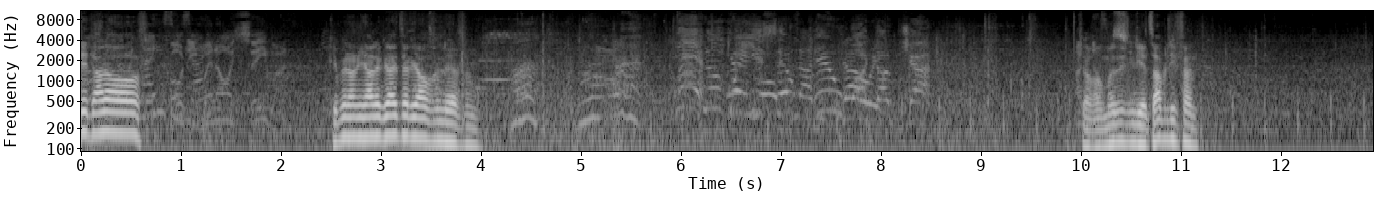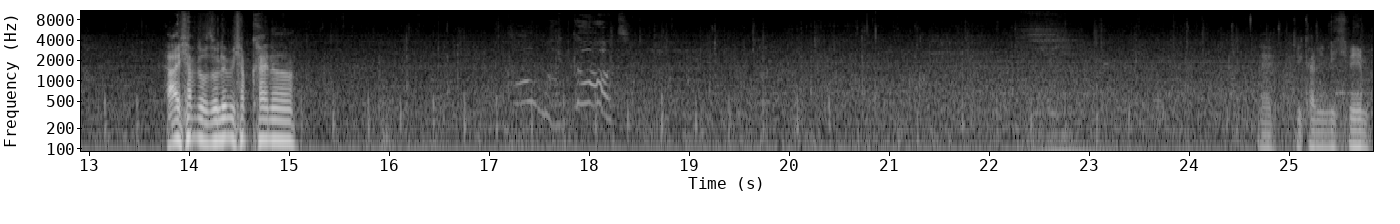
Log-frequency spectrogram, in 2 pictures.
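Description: Footsteps tread steadily on cobblestones.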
